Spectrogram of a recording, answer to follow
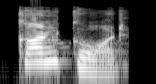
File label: "concord", Indian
